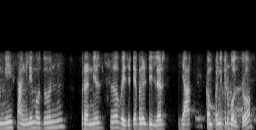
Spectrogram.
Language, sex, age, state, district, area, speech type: Marathi, male, 18-30, Maharashtra, Sangli, rural, conversation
